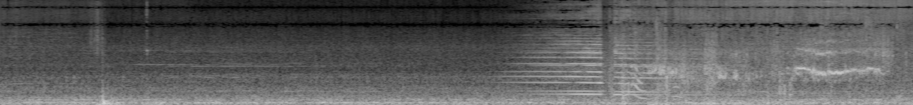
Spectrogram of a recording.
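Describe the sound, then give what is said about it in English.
Steady low road rumble from a moving car, then partway through a harsh, droning buzz rises as the tires roar over a highway rumble strip and the car shudders, lasting until the end. “The car shudders and a roar comes from the outside.”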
